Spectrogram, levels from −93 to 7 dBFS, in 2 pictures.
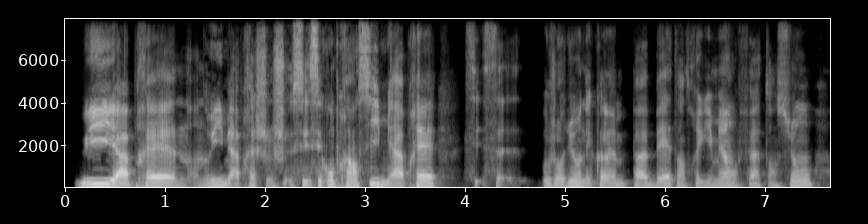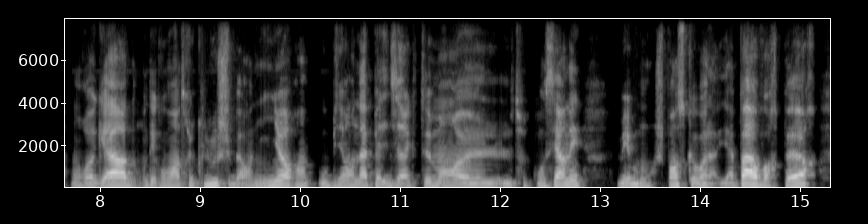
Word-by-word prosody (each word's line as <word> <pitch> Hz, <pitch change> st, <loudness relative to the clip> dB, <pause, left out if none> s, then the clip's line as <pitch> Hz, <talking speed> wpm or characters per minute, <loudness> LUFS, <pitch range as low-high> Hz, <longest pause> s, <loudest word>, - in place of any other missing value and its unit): Oui, 225 Hz, -2 st, +8 dB
après, 180 Hz, -1 st, +6 dB
non, 165 Hz, -2 st, -12 dB
mais, 170 Hz, -, -9 dB
oui. 200 Hz, +2 st, 0 dB
Mais 230 Hz, -, 0 dB
après 170 Hz, -, -3 dB
che 170 Hz, +2 st, -5 dB
che 180 Hz, +3 st, -4 dB
c'est 170 Hz, -1 st, 0 dB
c'est 180 Hz, -, +2 dB
compréhensible. 185 Hz, +5 st, +1 dB
Mais, -, -, -2 dB
après, 185 Hz, +7 st, +3 dB, 0.3 s
c'est -, -, -14 dB
c -, -, -10 dB, 0.4 s
aujourd'hui, 165 Hz, +1 st, -4 dB
on 190 Hz, -2 st, -1 dB
est 160 Hz, -, -6 dB
quand 165 Hz, -, -3 dB
même 165 Hz, +2 st, -5 dB
pas 145 Hz, -2 st, -1 dB
«bête» 170 Hz, +5 st, -3 dB
entre 145 Hz, -3 st, -9 dB
guillemets. 155 Hz, +5 st, -5 dB
On 175 Hz, -2 st, -3 dB
fait 135 Hz, -1 st, -12 dB
attention. 130 Hz, +12 st, -6 dB, 0.2 s
On -, -, -12 dB
regarde, 175 Hz, +5 st, +2 dB
dès 160 Hz, -, -8 dB
qu'on 155 Hz, -, -13 dB
voit 155 Hz, -, -5 dB
un -, -, -5 dB
truc 145 Hz, -1 st, -13 dB
louche, 195 Hz, +1 st, -3 dB
ben, -, -, -8 dB
on -, -, -10 dB
ignore, 185 Hz, -1 st, -2 dB
hein, 185 Hz, +1 st, -10 dB
ou -, -, -9 dB
bien 160 Hz, +1 st, -9 dB
on 165 Hz, -1 st, -8 dB
appelle 150 Hz, +1 st, -4 dB
directement, 145 Hz, +2 st, -6 dB
heu, 135 Hz, -, -1 dB
l 125 Hz, -, -6 dB
le 130 Hz, -, -9 dB
truc 135 Hz, +1 st, -16 dB
concerné. 195 Hz, +8 st, -3 dB, 0.3 s
Mais -, -, -5 dB
bon, -, -, -5 dB
je -, -, -16 dB
pense 185 Hz, +1 st, -3 dB
que 155 Hz, -, -9 dB
voilà, 125 Hz, -4 st, -5 dB
il -, -, -14 dB
y -, -, -9 dB
a 135 Hz, -, -8 dB
pas 210 Hz, +9 st, +8 dB
à -, -, +10 dB
avoir 165 Hz, -9 st, +1 dB
peur. 195 Hz, +5 st, +2 dB
170 Hz, 245 wpm, -21 LUFS, 145-190 Hz, 0.4 s, à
